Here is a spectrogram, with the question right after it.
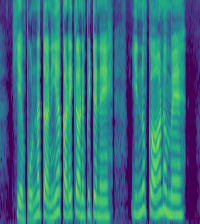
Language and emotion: Tamil, fearful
